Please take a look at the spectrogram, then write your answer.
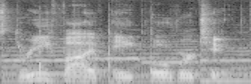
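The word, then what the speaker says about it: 358/2: Some people have said divided by 2. It's over 2. That's the way you're supposed to say it, and I know I don't say it correctly. I like to say like the whole number. The way you're supposed to say it is 358 over 2. That's the way that Nomura has said. That's how you pronounce the title.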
